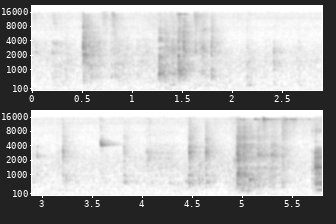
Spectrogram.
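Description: Faint scattered clicks and crunches of a crisp sprinkle cookie being chewed. In the last couple of seconds come the sounds of a plastic water bottle being handled and drunk from.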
